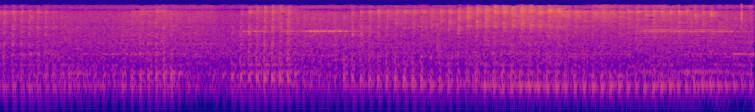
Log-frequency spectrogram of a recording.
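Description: Car engine running with a rapid, even throb that swells a little about two seconds in.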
